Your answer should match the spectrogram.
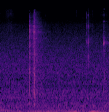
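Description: Fingers massaging a scalp through wet hair, giving soft close clicks and crackles: a louder cluster about half a second in and a fainter one near the end.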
